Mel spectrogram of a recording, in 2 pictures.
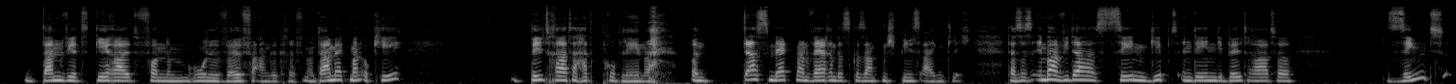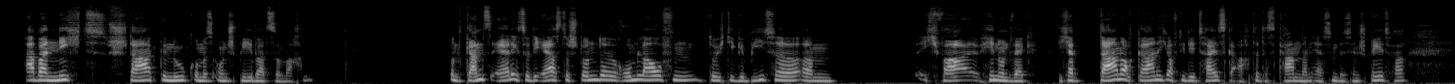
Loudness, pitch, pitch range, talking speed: -31 LUFS, 175 Hz, 160-195 Hz, 160 wpm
